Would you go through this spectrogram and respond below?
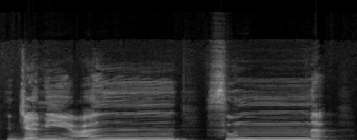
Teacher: Здесь у нас ихфа в размере двух огласовок удержание назализации.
